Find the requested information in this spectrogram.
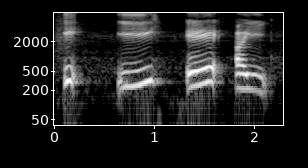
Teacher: अगर आप उच्चारण करेंगे तो हमारी जीभ का अगला हिस्सा जो है इसमें ज़्यादा इस्तेमाल हो रहा है। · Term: अग्रस्वर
